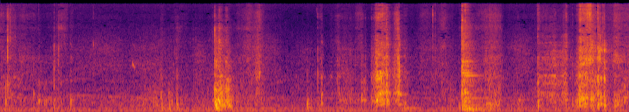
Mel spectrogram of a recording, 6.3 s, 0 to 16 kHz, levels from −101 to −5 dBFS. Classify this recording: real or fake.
real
